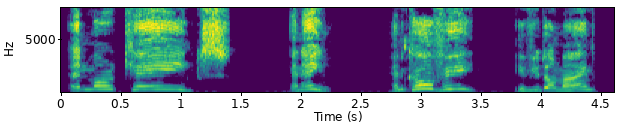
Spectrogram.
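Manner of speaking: dwarfs calling from outside; called from afar. A narrator's reading. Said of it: "called the other dwarfs through the door".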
